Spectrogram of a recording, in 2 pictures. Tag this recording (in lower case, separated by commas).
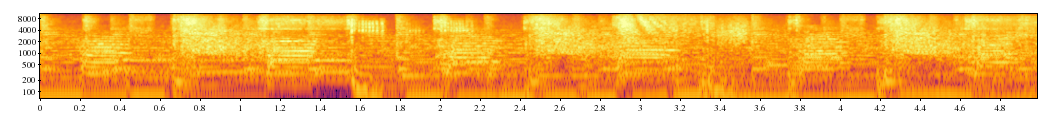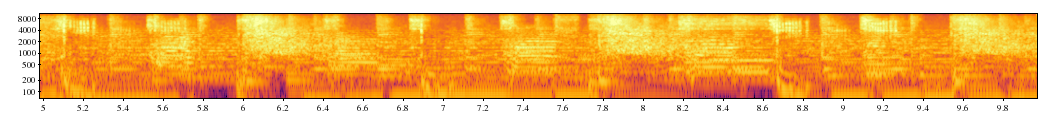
strum, guitar, acoustic guitar, musical instrument, electronic music, plucked string instrument, dubstep, music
